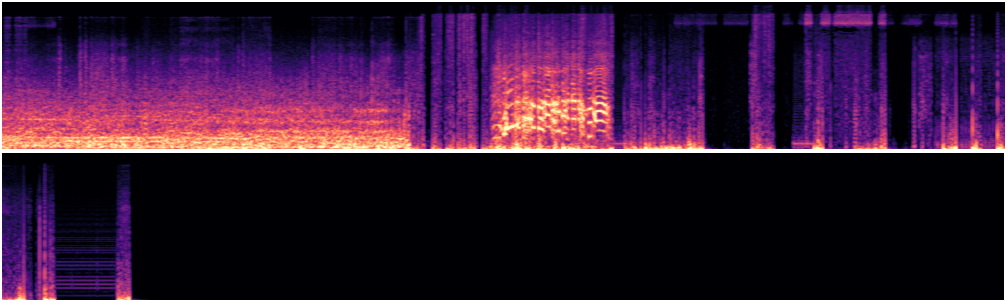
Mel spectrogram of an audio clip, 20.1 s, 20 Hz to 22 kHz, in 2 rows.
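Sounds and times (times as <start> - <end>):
static rumble: 0.0 - 7.0.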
